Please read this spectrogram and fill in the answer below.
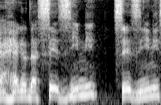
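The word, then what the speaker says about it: saisine: Sezine, se escreve Saizine.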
